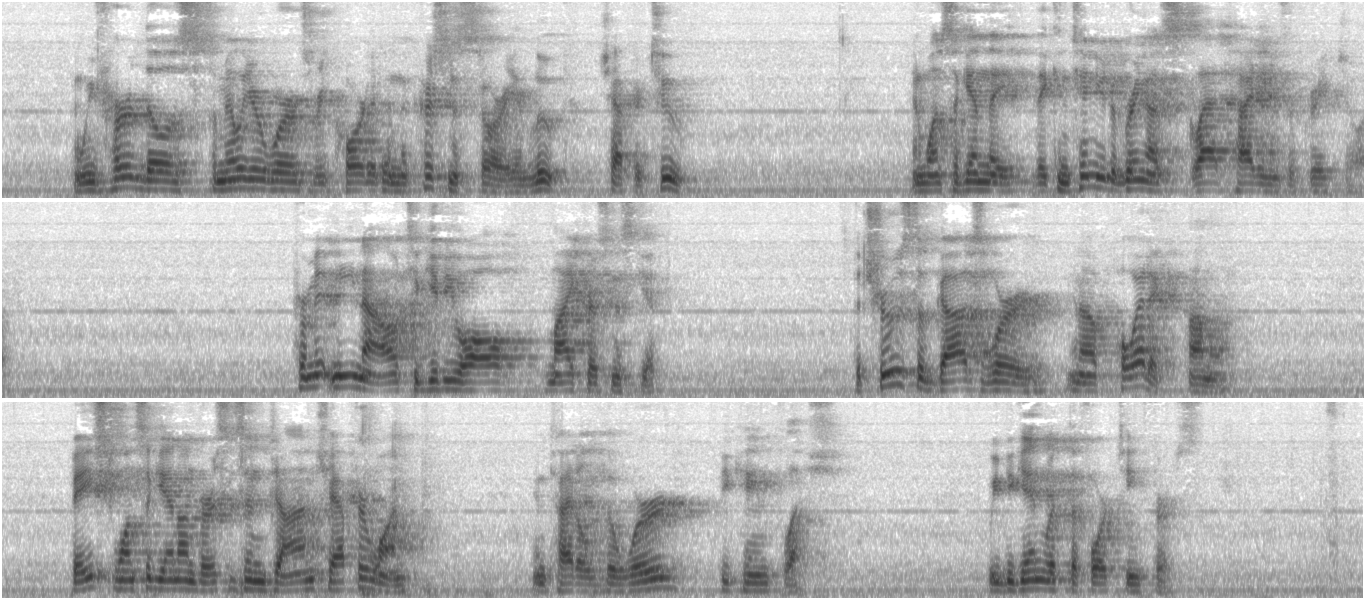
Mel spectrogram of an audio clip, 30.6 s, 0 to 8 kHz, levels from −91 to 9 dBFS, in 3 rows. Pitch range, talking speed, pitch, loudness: 120-140 Hz, 135 wpm, 125 Hz, -19 LUFS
